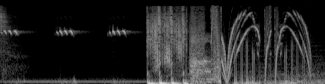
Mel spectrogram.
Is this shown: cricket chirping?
yes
